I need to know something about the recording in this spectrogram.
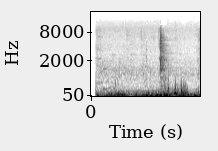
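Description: Wind buffeting an outdoor camera microphone, a loud, irregular low rumble, with one short sharp noise about one and a half seconds in.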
